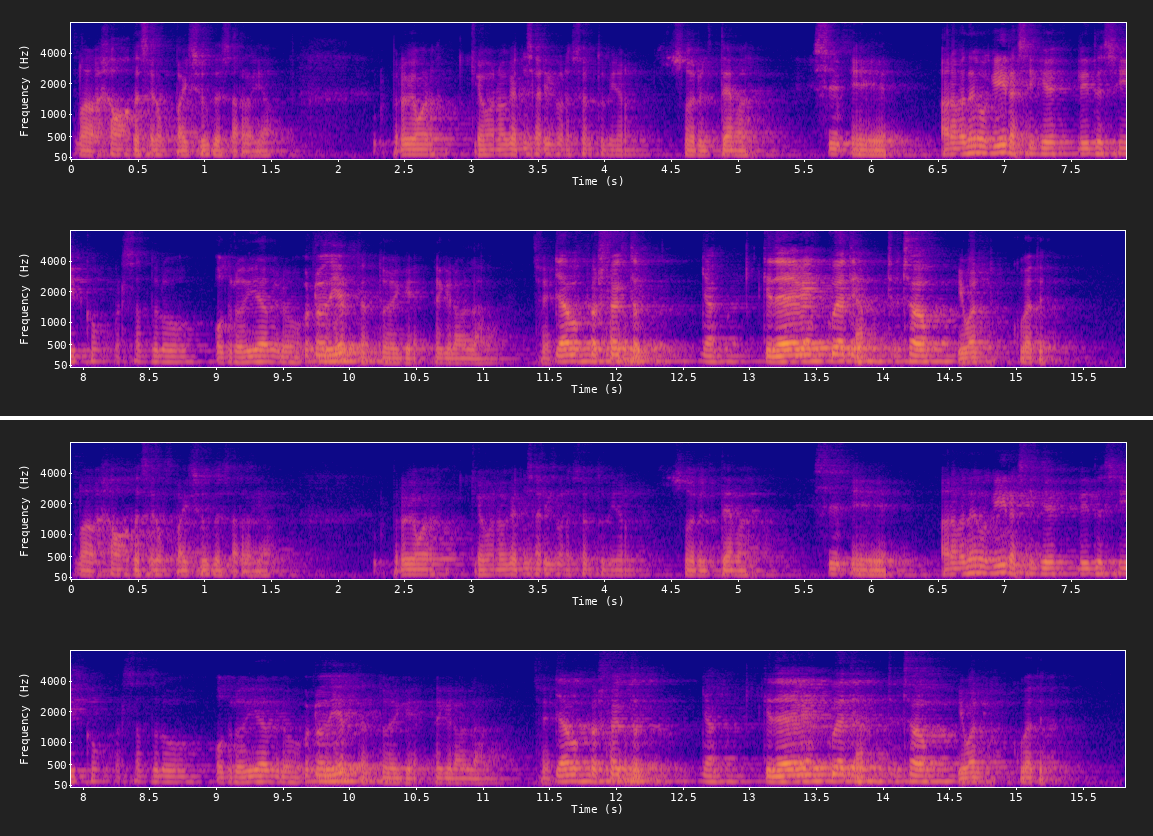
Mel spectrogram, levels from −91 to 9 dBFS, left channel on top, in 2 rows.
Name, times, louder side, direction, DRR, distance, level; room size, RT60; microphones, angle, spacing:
voice 1, 0.0-1.5 1.8-1.9 2.4-5.1 5.8-6.1 6.5-11.1 11.4-11.5 12.0-12.2 13.8-13.9 14.6-15.3, left 1 dB, 50° left, 5 dB, 1.3 m, -32 dB
voice 2, 9.6-10.0 11.5-12.2 12.6-12.8 13.1-14.5, left 2 dB, 85° left, 5 dB, 3.0 m, -25 dB
29.5 x 16.5 x 8.4 m, 1.1 s
head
